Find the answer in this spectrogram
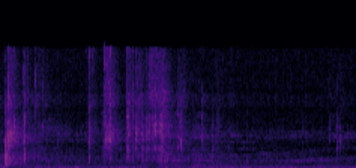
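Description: Faint clicks and crinkling of scissors cutting open a plastic candy wrapper, with a sharp click at the start and a low steady hum beneath.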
